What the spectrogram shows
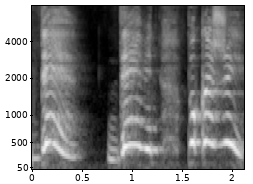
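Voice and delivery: very high cry, barely catching breath. The narrator's 'skylark' cries out as Michael points somewhere: breathless exclamation. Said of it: "вигукнула мій жайворон, ледве зводячи подих".

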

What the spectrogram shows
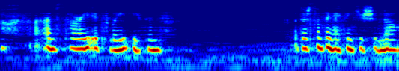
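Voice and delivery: upset, troubled-sounding voice. A woman calling a man late to tell him something, upset. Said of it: "You sound upset".

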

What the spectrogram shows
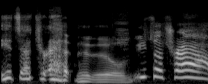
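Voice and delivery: croaking, alarmed alien voice.

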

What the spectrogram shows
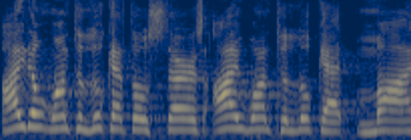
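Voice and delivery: shouted.

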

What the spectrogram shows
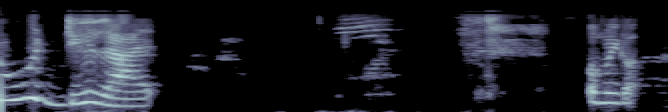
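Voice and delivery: tearful speech, crying while talking. Telling everyone about a friend who went behind their back, crying while talking. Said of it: "I'm like crying right now".

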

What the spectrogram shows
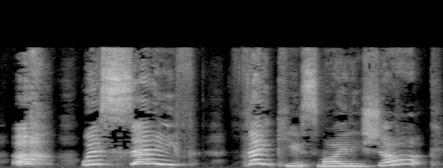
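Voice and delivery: very high, slow, drawn-out glad cheer. The fish thank the shark after the fisherman flees, cheering. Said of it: "cheered the fish".

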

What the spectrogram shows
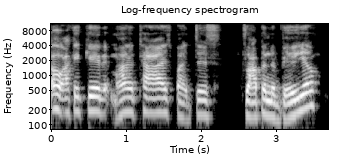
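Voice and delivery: ordinary talk

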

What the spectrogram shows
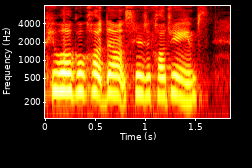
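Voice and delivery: ordinary talk

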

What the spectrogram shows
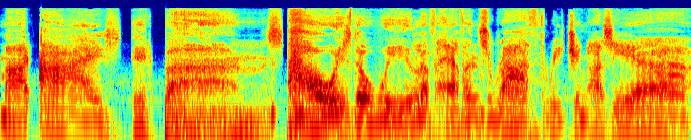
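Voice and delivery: drawn-out, slow, high, agonized troll shriek. A troll, struck in the face by a ray of light, shrieks in agony. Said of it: "The slim-nosed troll shrieked".

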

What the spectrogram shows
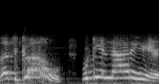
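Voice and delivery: play-acted, high, hyped-up excited yell. Recounting a football game, quoting a companion, retelling a scream. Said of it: "He started screaming like".

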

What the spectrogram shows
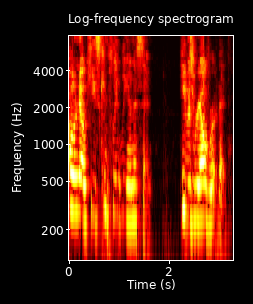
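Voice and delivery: ordinary talk

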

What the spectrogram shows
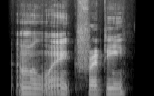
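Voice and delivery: crabby grumbling, a touch high. Woken by freddy shaking her, she answers him, grumbling. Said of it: "she grumbled".

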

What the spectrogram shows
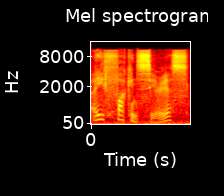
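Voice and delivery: acted, stunned, cursing, outraged incredulous outburst. Retelling an argument with a woman questioning where the money came from: retold incredulous outburst. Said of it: "incredulous outburst at bank teller".

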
